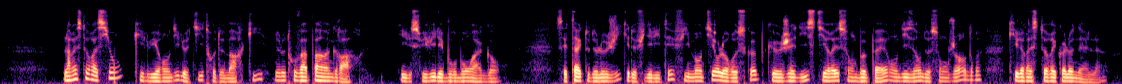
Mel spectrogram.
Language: French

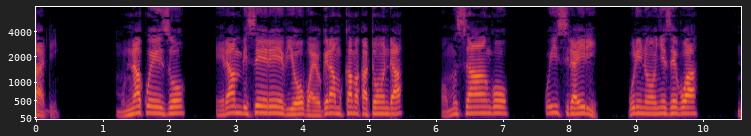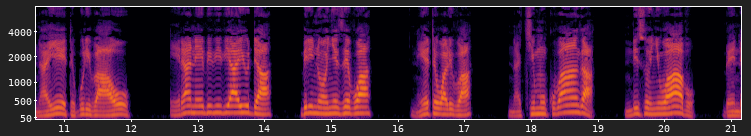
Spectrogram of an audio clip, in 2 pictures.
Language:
Ganda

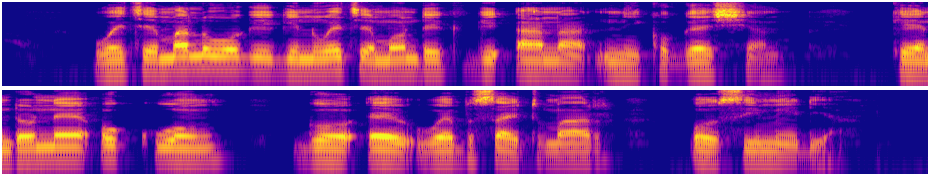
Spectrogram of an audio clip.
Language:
Luo (Kenya and Tanzania)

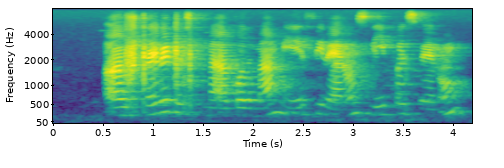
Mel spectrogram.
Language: Tamil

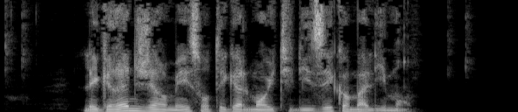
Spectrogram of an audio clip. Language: French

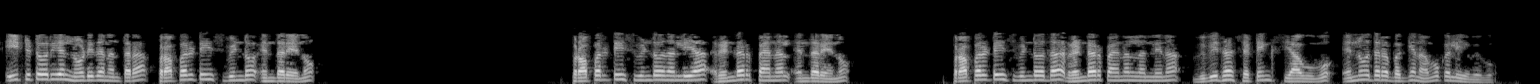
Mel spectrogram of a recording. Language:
Kannada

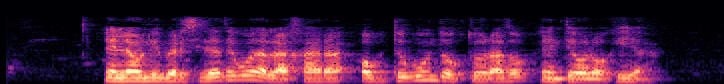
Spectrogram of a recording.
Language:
Spanish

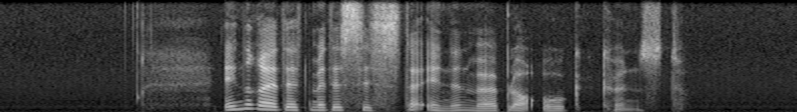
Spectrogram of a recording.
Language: Norwegian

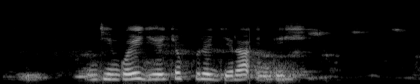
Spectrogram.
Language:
Kinyarwanda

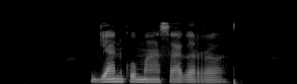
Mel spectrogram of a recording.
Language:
Nepali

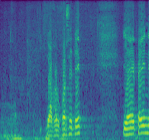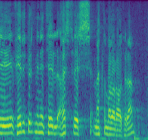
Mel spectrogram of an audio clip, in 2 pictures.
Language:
Icelandic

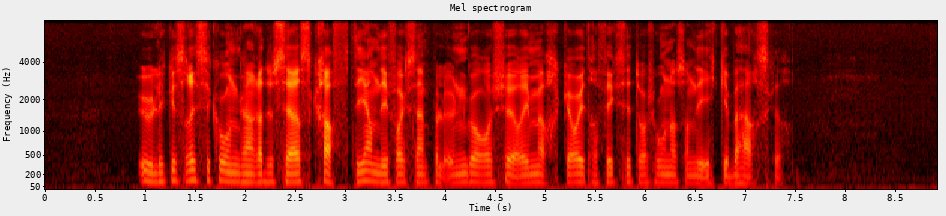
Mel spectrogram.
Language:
Norwegian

